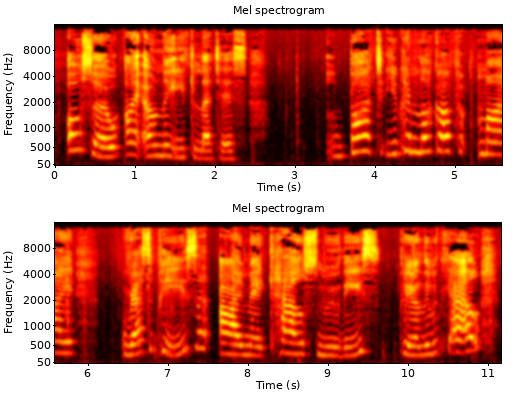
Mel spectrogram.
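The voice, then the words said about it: Put-on British accent. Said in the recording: “I'm not sure how I developed a British accent, but I did.”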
